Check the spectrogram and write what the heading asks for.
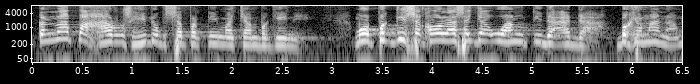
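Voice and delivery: loud, high imitation of angry grumbling; grumbling outburst. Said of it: "dia bersungut-sungut".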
